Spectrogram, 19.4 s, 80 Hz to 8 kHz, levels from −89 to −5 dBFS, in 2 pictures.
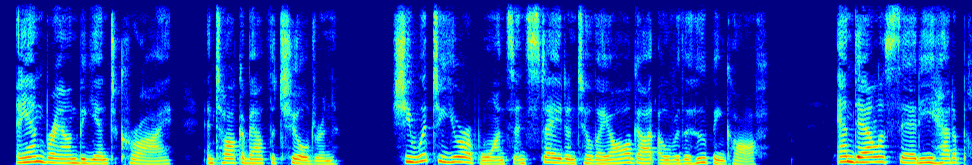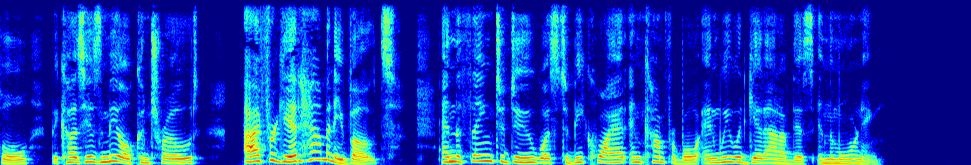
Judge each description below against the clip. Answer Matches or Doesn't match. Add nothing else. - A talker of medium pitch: Doesn't match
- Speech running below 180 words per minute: Doesn't match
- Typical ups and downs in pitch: Matches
